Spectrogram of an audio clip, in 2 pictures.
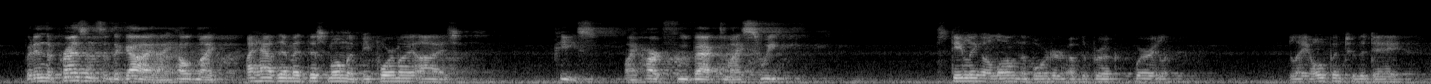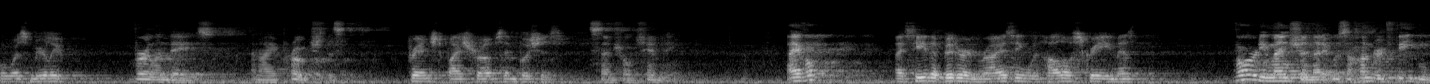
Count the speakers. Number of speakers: two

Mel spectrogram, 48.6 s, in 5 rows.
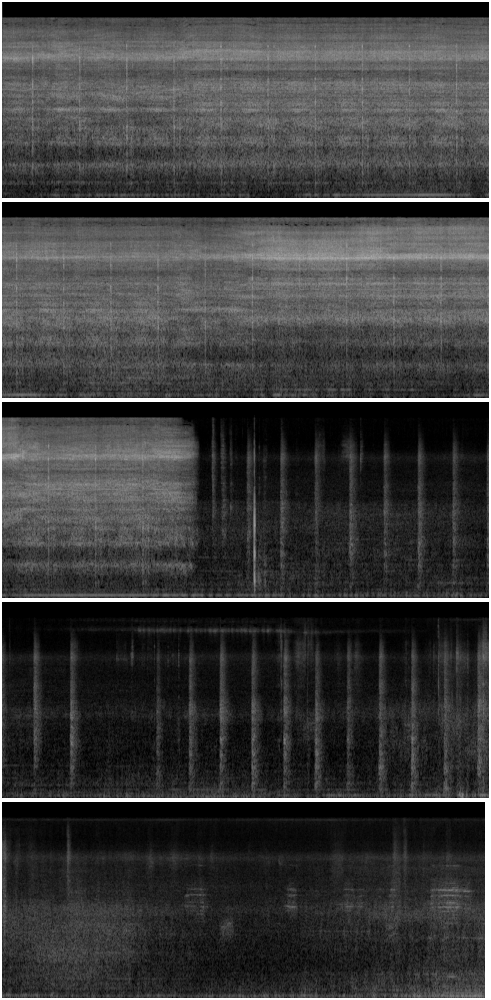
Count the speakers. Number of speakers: zero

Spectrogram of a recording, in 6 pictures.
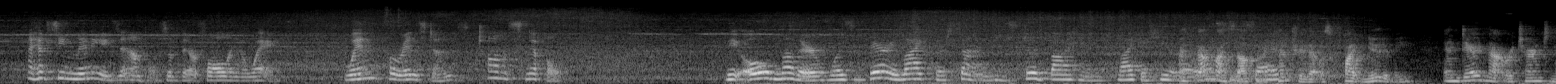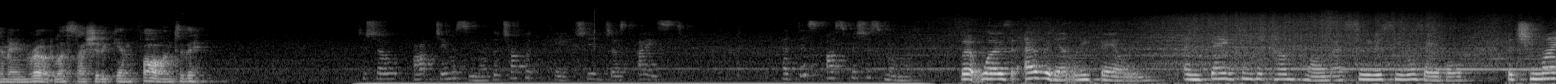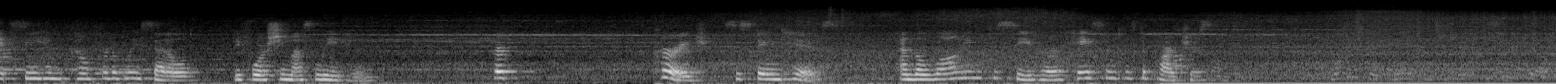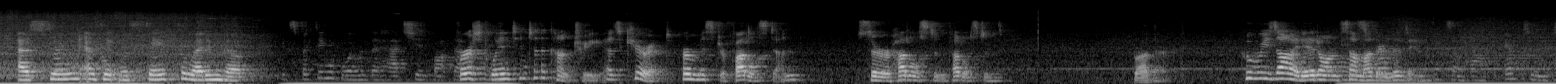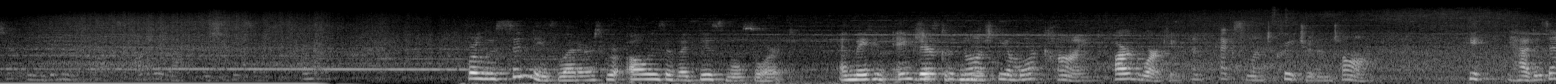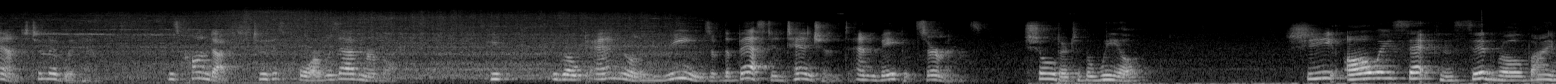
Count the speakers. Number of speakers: four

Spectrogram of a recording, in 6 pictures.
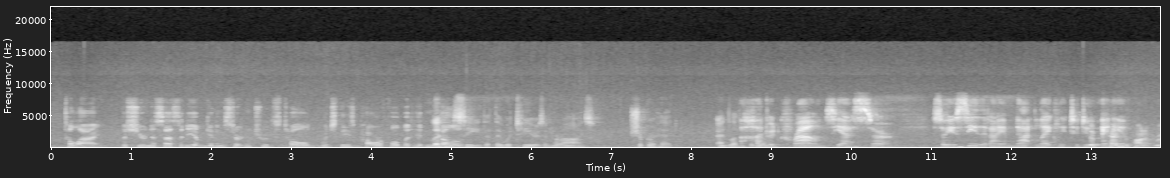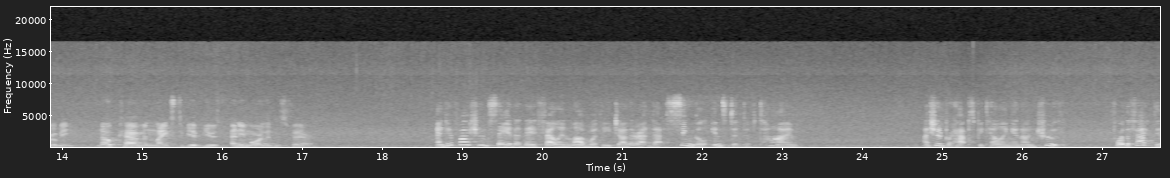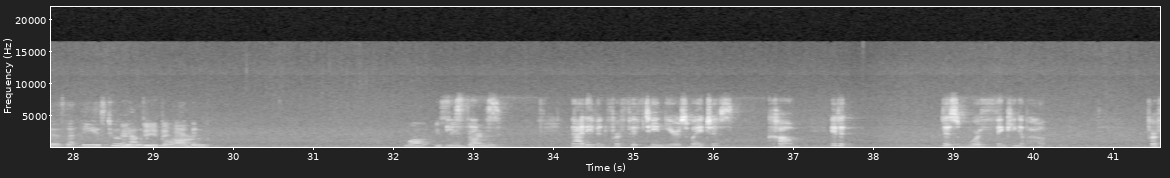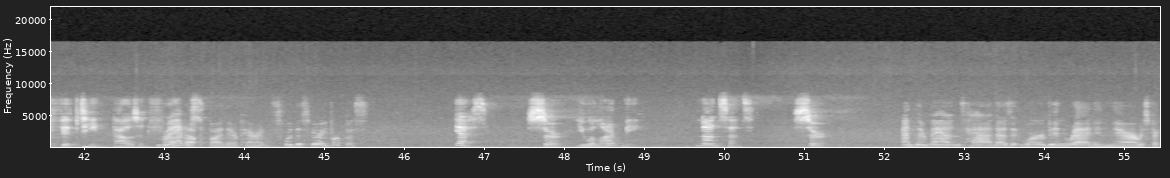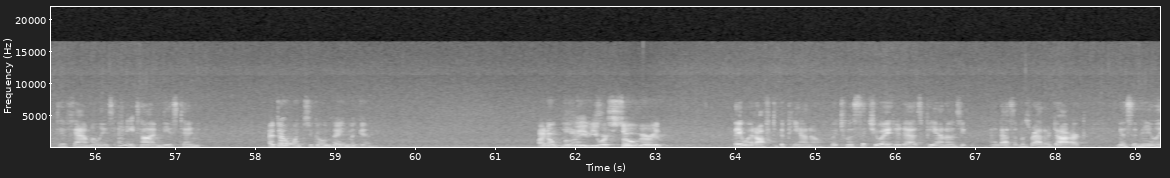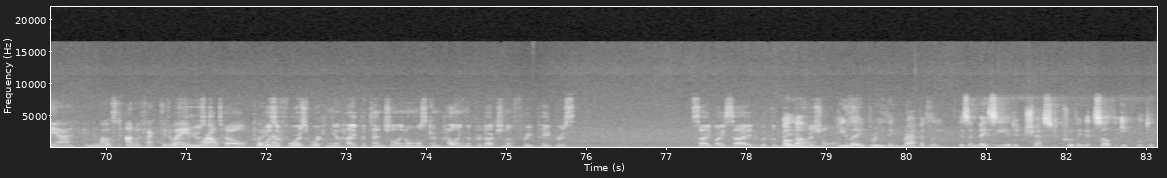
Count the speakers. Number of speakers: five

